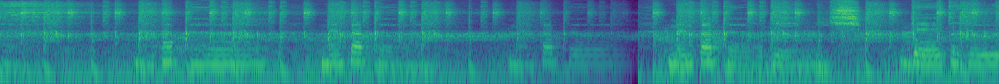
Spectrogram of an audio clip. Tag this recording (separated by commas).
Music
